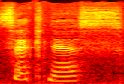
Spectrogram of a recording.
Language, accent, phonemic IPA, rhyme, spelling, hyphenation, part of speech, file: English, US, /ˈsɪknɪs/, -ɪknɪs, sickness, sick‧ness, noun, En-us-sickness.ogg
- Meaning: 1. The quality or state of being sick or diseased; illness; an illness 2. Nausea; qualmishness; as, sickness of stomach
